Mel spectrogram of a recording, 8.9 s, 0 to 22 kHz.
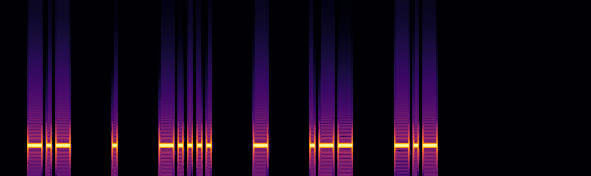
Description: Morse code, heard as a keyed tone, about 17 wpm, spaced as for 10 wpm, 700 Hz. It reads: KE6TWK
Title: USA Call Signs - 6 Characters - 3x Character Spacing - 17wpm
